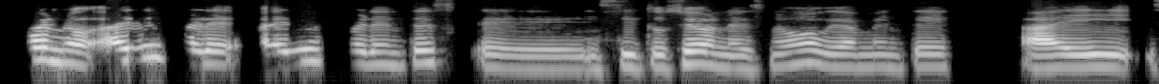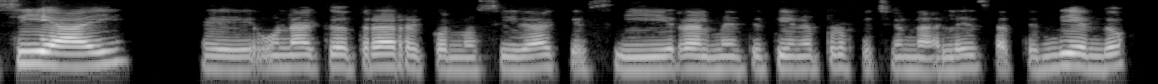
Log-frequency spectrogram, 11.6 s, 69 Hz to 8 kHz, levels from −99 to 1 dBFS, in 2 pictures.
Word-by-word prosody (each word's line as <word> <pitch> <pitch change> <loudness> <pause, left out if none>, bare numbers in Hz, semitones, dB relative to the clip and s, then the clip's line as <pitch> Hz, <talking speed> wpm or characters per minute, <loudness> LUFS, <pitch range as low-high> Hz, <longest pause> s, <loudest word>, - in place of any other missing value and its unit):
Bueno, 245 -5 +8
hay 245 +4 +8
diferen 230 -8 0
hay 215 - +2
diferentes, 225 -1 -3
eh, 165 -2 -5
instituciones, 175 +1 0
¿no? 210 +5 0
Obviamente, 185 -1 -5 0.3
hay 180 +1 +5
sí 220 0 +2
hay, 205 +4 +3 0.4
eh, 165 -1 -6
una 180 0 -5
que 185 - -5
otra 185 +1 -1
reconocida 165 0 -7
que 175 - -15
sí 160 0 -7
realmente 165 -1 -6
tiene 170 0 -8
profesionales 165 -1 -10
atendiendo, 185 +3 -4
180 Hz, 120 wpm, -23 LUFS, 165-205 Hz, 0.4 s, Bueno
